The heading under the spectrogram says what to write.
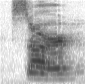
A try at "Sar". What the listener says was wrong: Sar? Sound like you said sir.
